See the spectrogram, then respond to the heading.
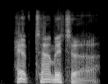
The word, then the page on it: heptameter: British English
